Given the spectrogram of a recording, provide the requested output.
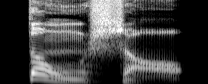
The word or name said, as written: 动手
